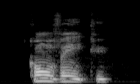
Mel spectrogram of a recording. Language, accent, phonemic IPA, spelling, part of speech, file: French, Canada, /kɔ̃.vɛ̃.ky/, convaincue, verb, LL-Q150 (fra)-convaincue.wav
- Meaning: feminine singular of convaincu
